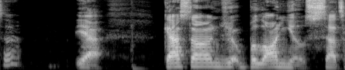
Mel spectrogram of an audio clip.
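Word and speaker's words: Gastón Bolaños: Uh, Jang Jong Lee versus uh, Gaston Bolans and is how you pronounce that? Yeah, Gaston Bolognos.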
